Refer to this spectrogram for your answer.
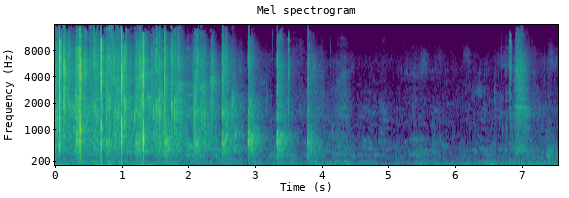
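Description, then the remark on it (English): A church audience bursts into clapping and cheering for the children being dismissed upstairs to Revolutions Kids Church, a dense flurry of sharp claps that thins out over a few seconds and fades to quiet with scattered murmurs. “So let's cheer them on as they go upstairs and learn a bit about Jesus.”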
